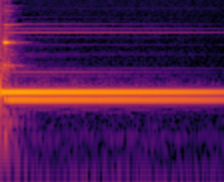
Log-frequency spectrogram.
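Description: Two-note falling bell chime like a doorbell's ding-dong: the lower second note is struck right at the start, while the higher first note is still ringing. Both notes ring on together and fade slowly.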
